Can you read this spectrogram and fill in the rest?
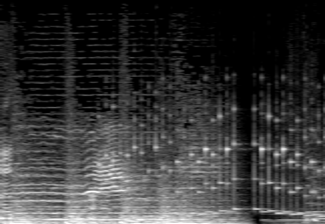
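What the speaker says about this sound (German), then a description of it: "Kätzchen!" A kitten meows repeatedly, high and bright, over a busy layer of children's television music and chiming tones that cuts out briefly before plucked notes resume.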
